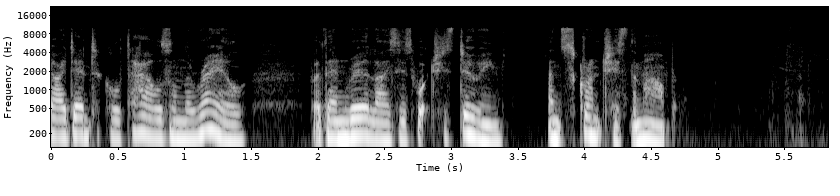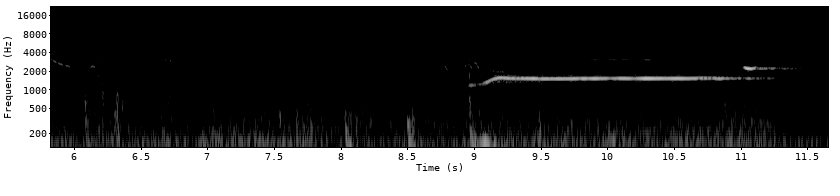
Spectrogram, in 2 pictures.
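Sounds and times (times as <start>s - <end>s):
speech: 0.0s - 4.8s
person whistling: 9.0s - 11.6s.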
